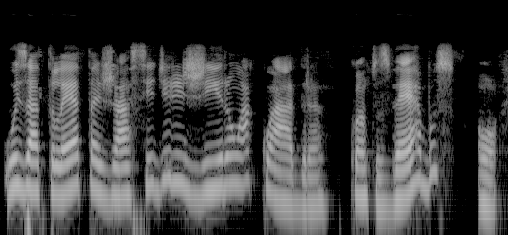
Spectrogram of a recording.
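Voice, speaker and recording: A woman's voice: medium pitch, takes it slowly, no echo. A woman with a Brazilian accent teaching a grammar lesson, explaining step by step and checking in with frequent tag questions. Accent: Brazilian Portuguese. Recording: dull lo-fi audio.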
